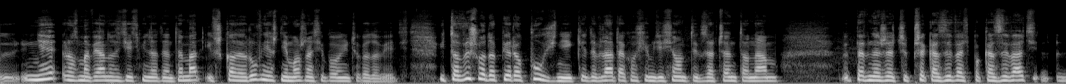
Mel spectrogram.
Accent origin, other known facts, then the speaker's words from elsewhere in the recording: Kalisz, Greater Poland Voivodeship, Poland; Ja akurat mam duży sentyment, ponieważ jestem z Kalisza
